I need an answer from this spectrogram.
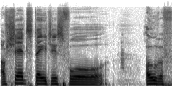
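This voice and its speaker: The man speaks at a medium pitch in an animated tone. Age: 60s. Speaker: DJ and music show host. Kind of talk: casual interview chat.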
